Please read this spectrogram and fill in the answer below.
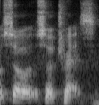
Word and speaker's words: Trezs: Scene, and so I understand having your name butchered, man. I can imagine. Yeah, so Trezz, it is.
